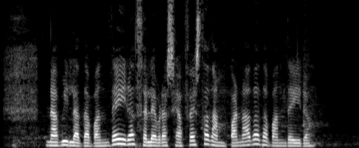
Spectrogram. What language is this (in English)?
Galician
